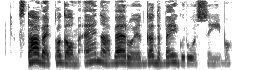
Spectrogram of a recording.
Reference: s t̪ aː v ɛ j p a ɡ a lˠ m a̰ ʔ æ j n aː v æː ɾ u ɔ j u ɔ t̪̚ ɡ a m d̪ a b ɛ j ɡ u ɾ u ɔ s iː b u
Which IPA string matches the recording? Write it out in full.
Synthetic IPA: s t̪ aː v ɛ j p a ɡ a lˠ m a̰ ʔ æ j n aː v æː ɾ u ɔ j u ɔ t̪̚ ɡ a d̪ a b ɛ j ɡ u ɾ u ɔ s iː b u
